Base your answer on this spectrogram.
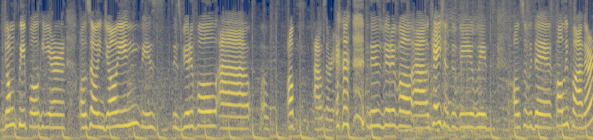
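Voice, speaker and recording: Woman, high voice, halting answers, music under. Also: steady tone. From Costa Rica. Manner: hesitant, searching for words. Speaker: interviewee.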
